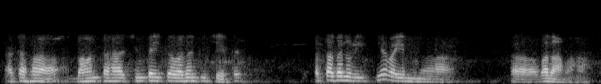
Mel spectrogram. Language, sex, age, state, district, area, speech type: Sanskrit, male, 45-60, Karnataka, Bangalore Urban, urban, conversation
